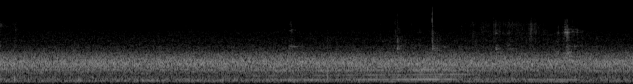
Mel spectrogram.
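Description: Steady rushing outdoor background noise, with a few light clicks in the second half as a dirt-jump bicycle rolls up close to the ground-level microphone near the end.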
